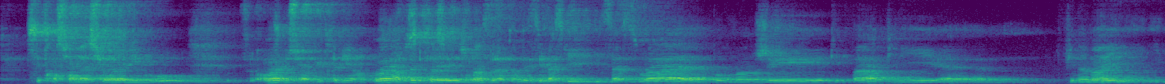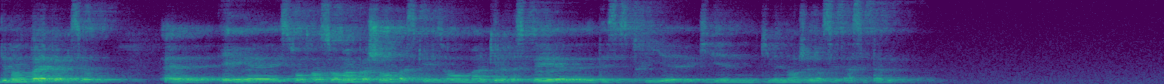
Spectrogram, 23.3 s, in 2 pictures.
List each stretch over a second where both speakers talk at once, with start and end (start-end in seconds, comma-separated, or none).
3.9-5.5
